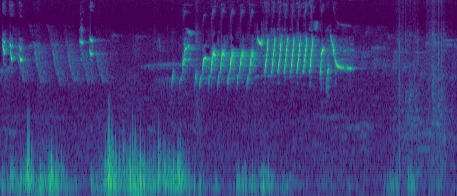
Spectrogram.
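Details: Female European goldfinch, excited, calling the male for mating: a run of bright twittered notes, then a fast, even, chattering trill of about a dozen pulses, over repeated low thumps and rustling.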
